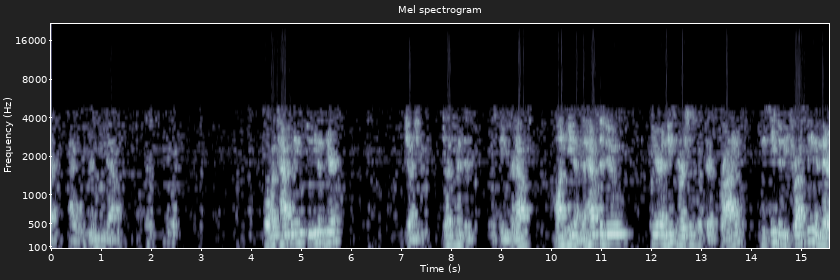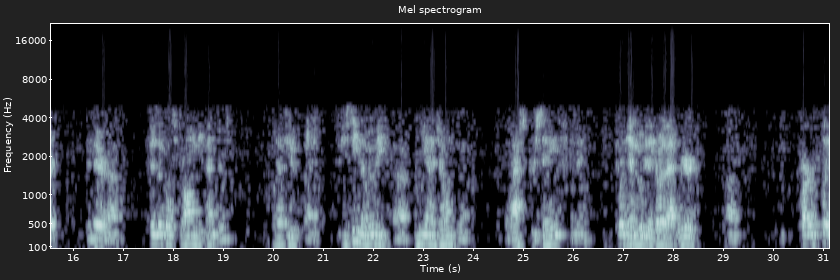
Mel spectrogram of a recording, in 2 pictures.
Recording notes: Apologies for the bad sound. We had a technical issue.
